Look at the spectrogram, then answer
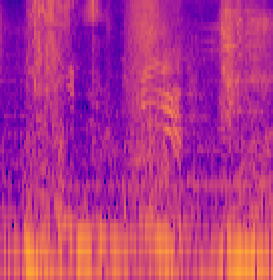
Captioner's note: Max screams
